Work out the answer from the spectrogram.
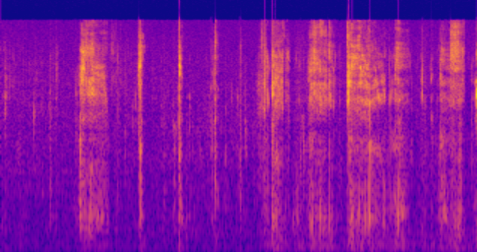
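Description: Close-miked wet chewing and mouth sounds of eating raw beef slices dipped in chili sauce, with irregular smacks and sucking noises coming in bursts.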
